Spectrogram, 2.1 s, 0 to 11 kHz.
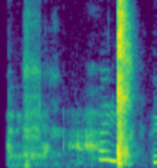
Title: Week6. Sneeze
